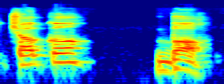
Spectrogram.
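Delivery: "Choco bo" in two beats, "Choco" high, "bo" dropping after a pause; toddler pronunciation. Retold or imitated. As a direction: say "Choco bo" like a small child, chopped in two. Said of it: "She said".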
